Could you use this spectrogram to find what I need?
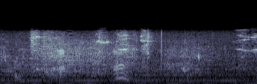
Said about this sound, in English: help me open the car door, Florio. Yeah, Danny. It's stuck. Oh, all that river water rusted the lock.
